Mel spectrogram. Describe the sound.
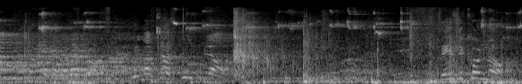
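A futsal ball, slightly smaller and with reduced bounce, is dropped and thuds against a hard indoor floor in a run of dull bounces, with people talking in the background of an echoing hall.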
